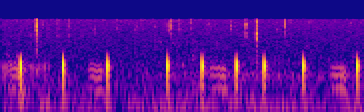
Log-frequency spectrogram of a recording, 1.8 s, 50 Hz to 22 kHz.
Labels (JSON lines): {"label": "biophony, knock croak", "recorder": "SoundTrap 300"}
